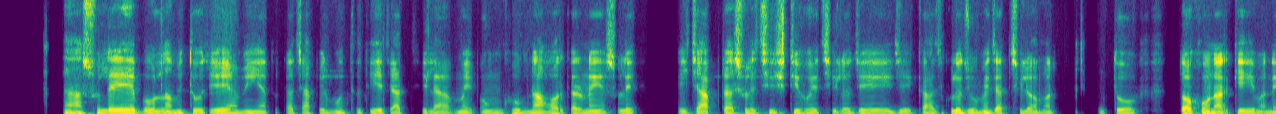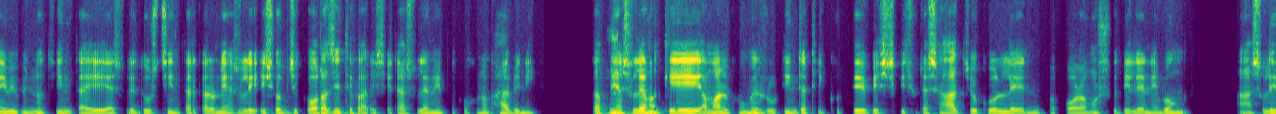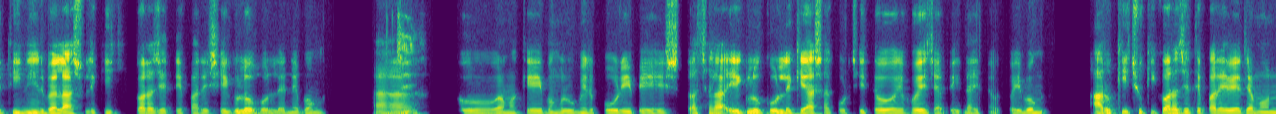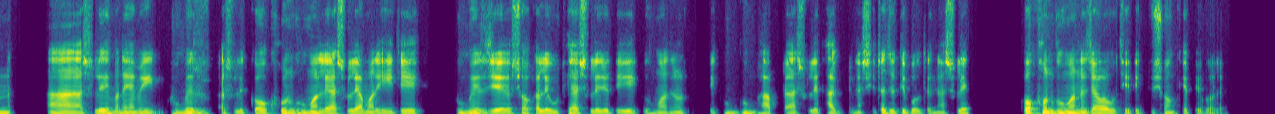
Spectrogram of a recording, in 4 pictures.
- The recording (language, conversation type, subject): Bengali, advice, নিয়মিত ঘুমের রুটিনের অভাব
- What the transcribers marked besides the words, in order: tapping; in English: "নাইট আউট"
